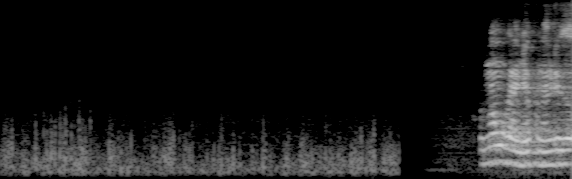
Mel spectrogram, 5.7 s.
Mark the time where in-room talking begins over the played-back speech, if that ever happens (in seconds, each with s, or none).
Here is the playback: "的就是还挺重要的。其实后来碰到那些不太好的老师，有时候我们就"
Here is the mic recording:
4.8 s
